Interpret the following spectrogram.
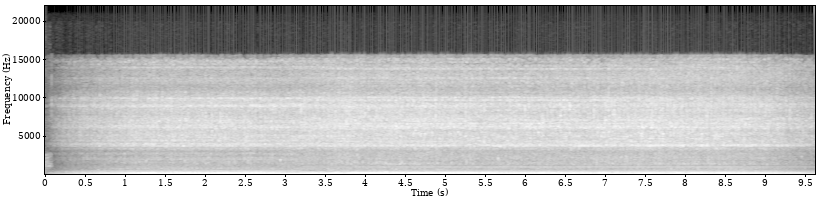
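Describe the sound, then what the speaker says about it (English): An outboard motor on an inflatable boat idles at tick-over on Loch Etive, a steady, even low drone held close and loud for the whole stretch, with no voices. "I kept the outboard and tick over, and it moved the lure at a perfect speed through the water."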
